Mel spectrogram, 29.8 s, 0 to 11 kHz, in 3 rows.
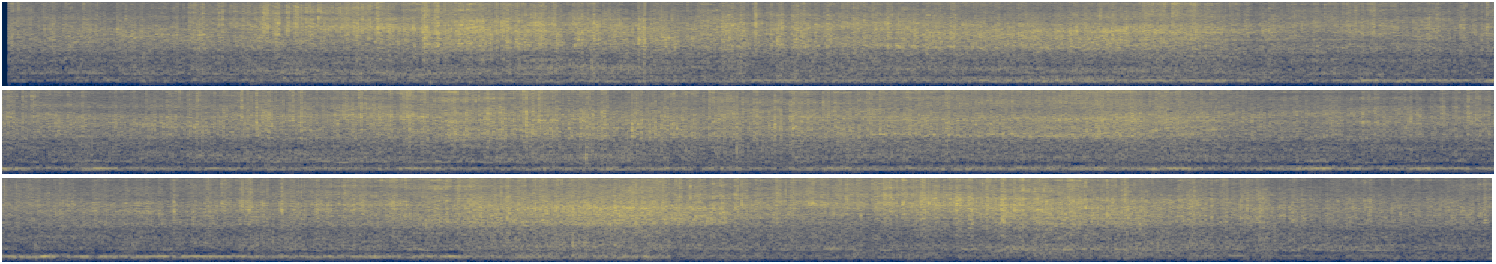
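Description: Plarail battery-powered toy Shinkansen, a refurbished 200 series, running on plastic track: a steady rattling clatter of its gears and wheels over a low hum. It swells louder and fades several times as the train circles past close by.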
